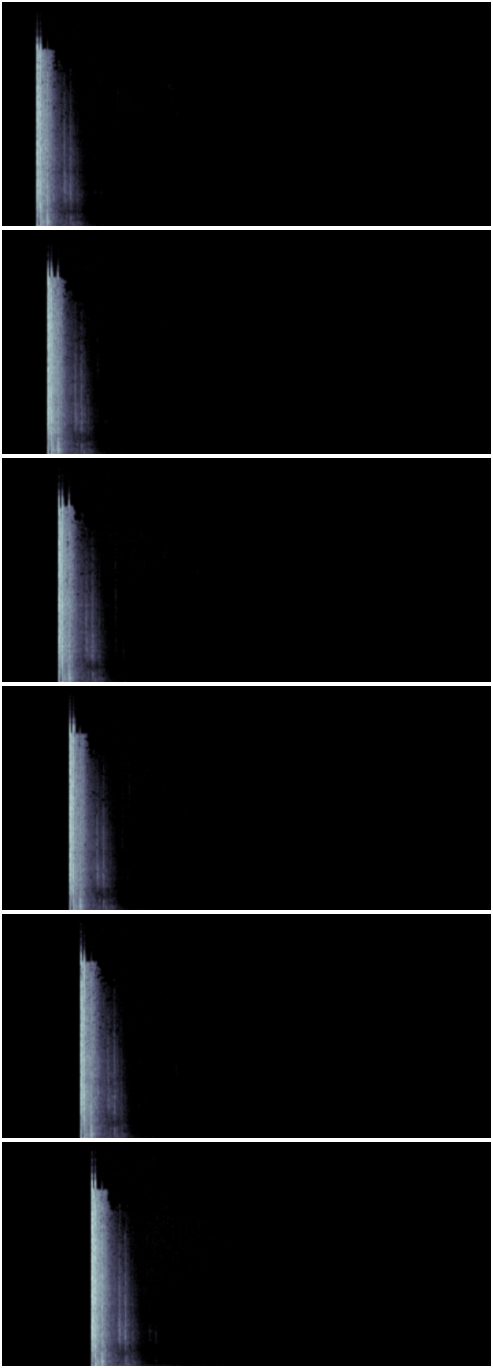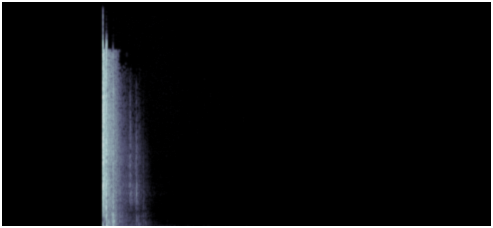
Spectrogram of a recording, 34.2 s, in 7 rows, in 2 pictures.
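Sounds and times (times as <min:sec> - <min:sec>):
SVD Dragunov 7.62×54R rifle single shots: 0:05.4 - 0:05.8, 0:10.4 - 0:10.8, 0:20.4 - 0:20.7, 0:30.4 - 0:30.8.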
